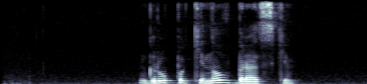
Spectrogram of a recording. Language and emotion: Russian, neutral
